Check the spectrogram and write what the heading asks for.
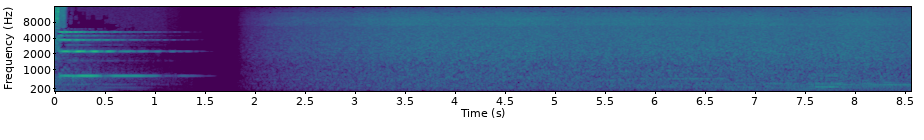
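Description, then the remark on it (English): A short ringing chime fades into a moment of silence, then a steady, full roar of water rushing down the Rain Vortex, the world's tallest indoor waterfall, heard from the Oculus at its mouth, flowing at almost 38,000 litres per minute, swells in and continues unbroken, loud, with no voices. “You're listening to the Oculus at the mouth of the world's tallest indoor waterfall.”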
